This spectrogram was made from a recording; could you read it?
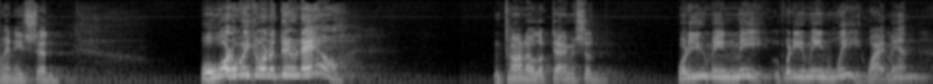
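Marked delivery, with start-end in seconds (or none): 2.0-3.4 high, loud panicked cry; panicked Lone Ranger. Acted. 6.7-9.3 a raised, indignant comeback; Tonto's retort. Acted. Tonto's punchline reply.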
